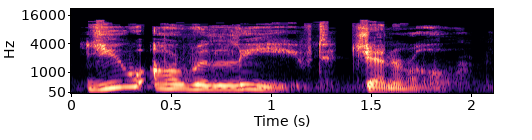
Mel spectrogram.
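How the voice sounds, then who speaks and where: An actress playing a proud, wrathful empress in a video game, speaking in a formal, grand and imperious manner. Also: female voice, on the low side, big pitch swings, unhurried, a little hiss or hum. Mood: bitter, commanding. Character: proud, wrathful empress betrayed by her own people. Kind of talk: dramatic video game cutscene acting. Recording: loud cinematic score behind.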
